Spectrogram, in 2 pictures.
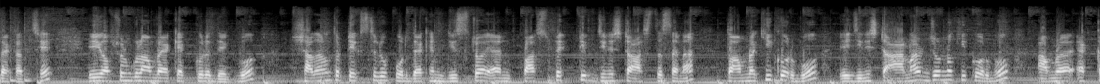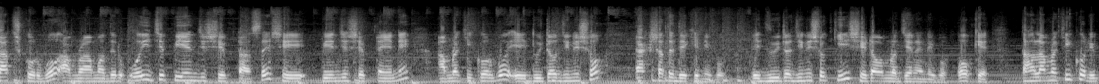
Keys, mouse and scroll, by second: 21.6 click.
